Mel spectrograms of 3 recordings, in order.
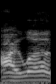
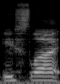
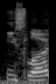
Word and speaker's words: Isla: they specifically call her Isla in the audiobook, and also they say that like at one point they specifically say that it's pronounced with an S. So Isla it is.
